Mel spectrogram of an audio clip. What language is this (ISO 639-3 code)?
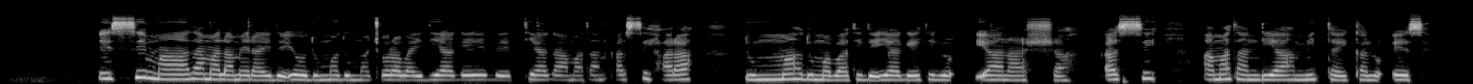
wal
